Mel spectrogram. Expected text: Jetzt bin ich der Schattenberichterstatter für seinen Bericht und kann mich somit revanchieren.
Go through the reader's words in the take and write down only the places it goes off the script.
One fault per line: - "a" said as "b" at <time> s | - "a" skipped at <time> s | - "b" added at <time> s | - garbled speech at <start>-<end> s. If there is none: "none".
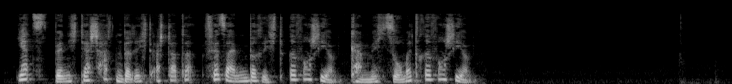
- "und" said as "revanchieren" at 2.9 s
